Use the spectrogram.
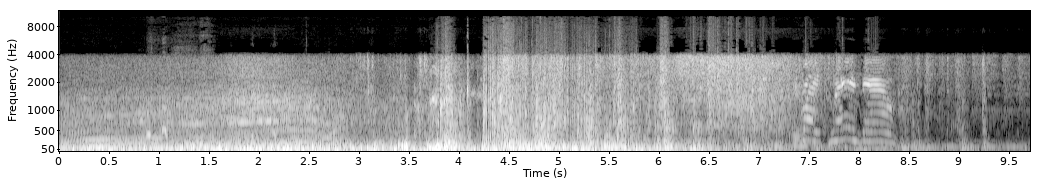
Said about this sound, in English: What is that noise? You know it's a wheel. Oh, that's a hubcap just spinning.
